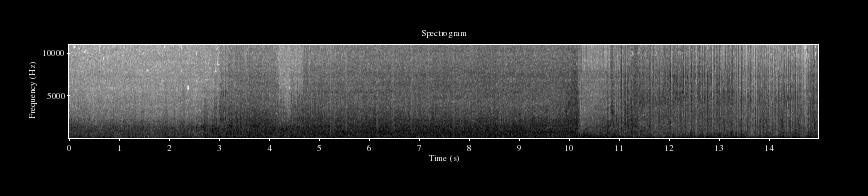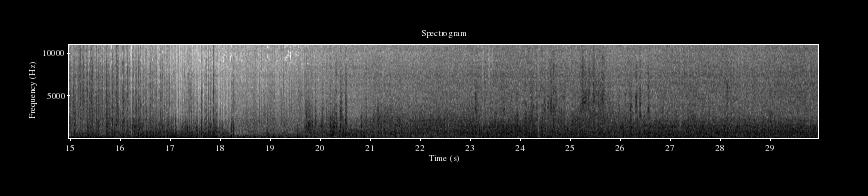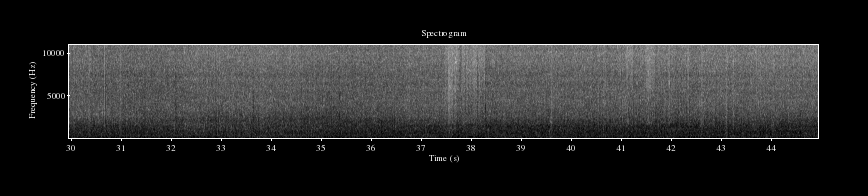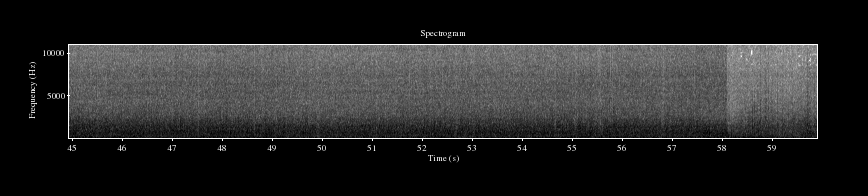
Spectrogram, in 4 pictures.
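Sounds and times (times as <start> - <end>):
tyre noise at speed: 0.0 - 44.4
wind rushing: 0.0 - 59.9.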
